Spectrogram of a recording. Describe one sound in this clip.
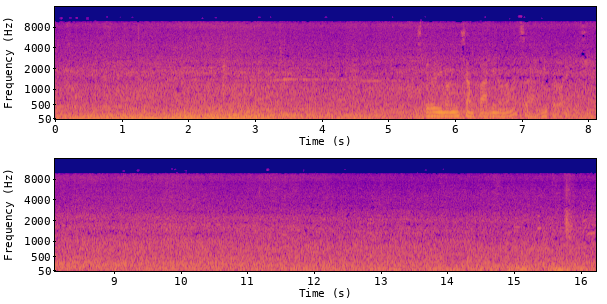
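Waves wash onto the shore in a steady roar.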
